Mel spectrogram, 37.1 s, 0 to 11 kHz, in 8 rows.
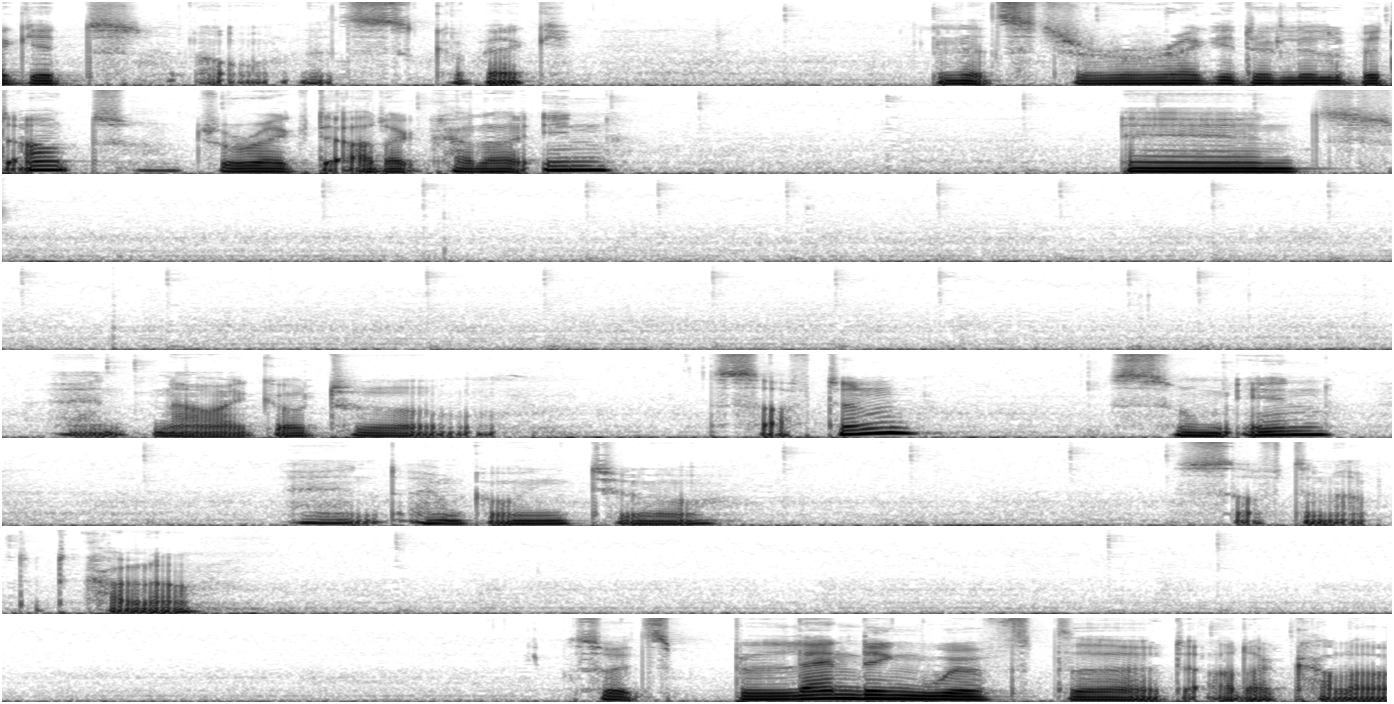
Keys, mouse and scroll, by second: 0.5-1.2 scroll down 1, 1.2-2.6 middle drag, 2.6-21.2 drag, 21.2-21.7 scroll up 1, 22.1-22.9 middle drag, 22.9-23.6 scroll up 1, 23.6-28.0 drag, 28.0-29.1 scroll down 2, 29.1-34.9 drag, 36.7-37.0 drag.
